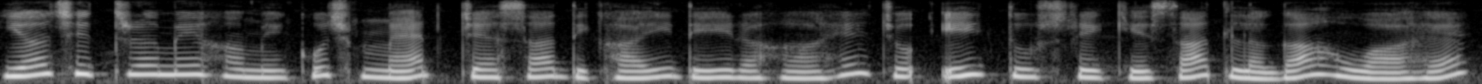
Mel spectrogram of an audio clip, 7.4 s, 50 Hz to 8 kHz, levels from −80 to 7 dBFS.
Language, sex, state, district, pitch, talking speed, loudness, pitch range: Hindi, female, Assam, Kamrup Metropolitan, 225 Hz, 155 wpm, -14 LUFS, 205-270 Hz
